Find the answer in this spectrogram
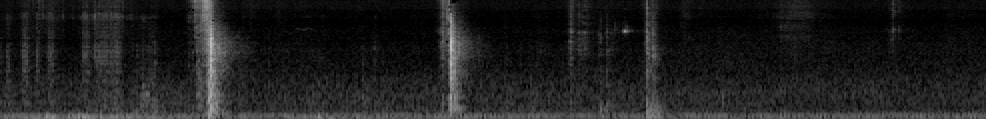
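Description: A small flathead screwdriver prying chrome emblem letters off a car's painted fender, over heat-softened adhesive: three sharp clicks, the loudest about a second in, as the letters snap free.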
